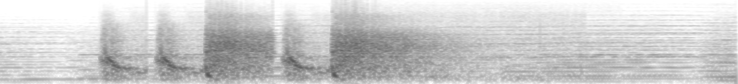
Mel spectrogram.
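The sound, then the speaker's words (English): Four sharp whip cracks snap in quick, slightly uneven succession, each loud, followed by a fading, hissing reverberant tail. No one speaks. “And that's your whip around.”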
